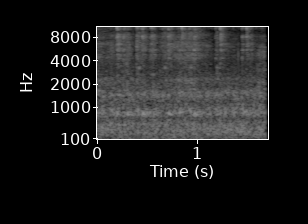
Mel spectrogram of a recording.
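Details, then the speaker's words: Mistralaire MCFA48 1200 mm industrial ceiling fan running at about medium speed: a steady low drone with a rough, uneven hum underneath from badly worn bearings. It wobbles too much at higher speeds and is very noisy. "good thing nobody Sleeps in this room because bearings are horrible all right that's it's probably medium it's in one we use it on Lower lck because it wobbles like too much and it's really noisy as you can hear"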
